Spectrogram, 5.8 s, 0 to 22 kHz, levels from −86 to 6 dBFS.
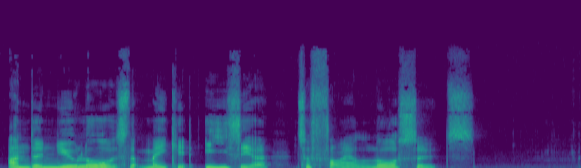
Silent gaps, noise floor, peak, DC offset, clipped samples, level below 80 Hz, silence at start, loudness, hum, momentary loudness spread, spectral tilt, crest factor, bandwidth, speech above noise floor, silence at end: none; -67 dBFS; -4 dBFS; under 0.1%; under 0.1%; -46 dBFS; 0.1 s; -24 LUFS; none; 13 LU; -6 dB/octave; 20 dB; 16 kHz; 44 dB; 1.1 s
